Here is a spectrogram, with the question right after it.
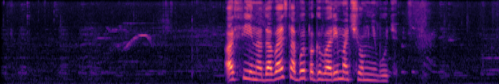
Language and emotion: Russian, neutral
